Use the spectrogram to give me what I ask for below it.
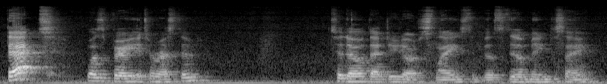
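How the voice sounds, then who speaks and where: A man co-hosting a casual food vlog, talking in relaxed, slangy chat. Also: mid-range voice, a little slow. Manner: laid-back, animated, colloquial slang. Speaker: YouTube vlog co-host. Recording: echoey room, faint background noise.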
